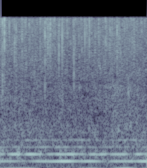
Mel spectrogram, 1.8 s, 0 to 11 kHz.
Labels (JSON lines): {"label": "biophony, midshipman", "recorder": "SoundTrap 500"}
